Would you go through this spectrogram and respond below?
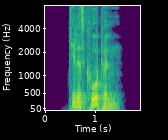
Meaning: dative plural of Teleskop
- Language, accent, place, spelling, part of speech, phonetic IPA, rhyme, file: German, Germany, Berlin, Teleskopen, noun, [teleˈskoːpn̩], -oːpn̩, De-Teleskopen.ogg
